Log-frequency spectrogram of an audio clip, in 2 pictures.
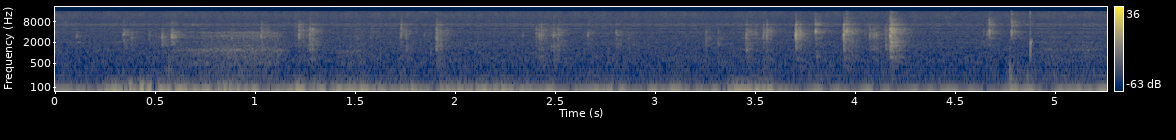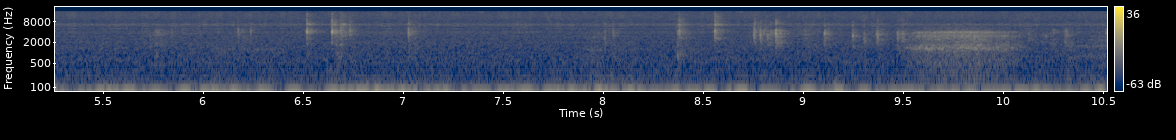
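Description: Rapid keyboard tapping and mouse clicks come in irregular bursts throughout a Minecraft-style modded game session, close and fairly loud over a faint steady hum, with no talking.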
